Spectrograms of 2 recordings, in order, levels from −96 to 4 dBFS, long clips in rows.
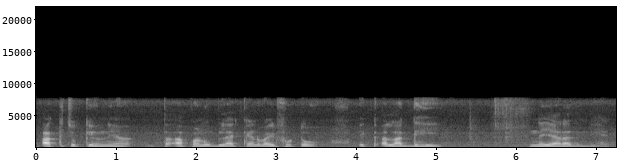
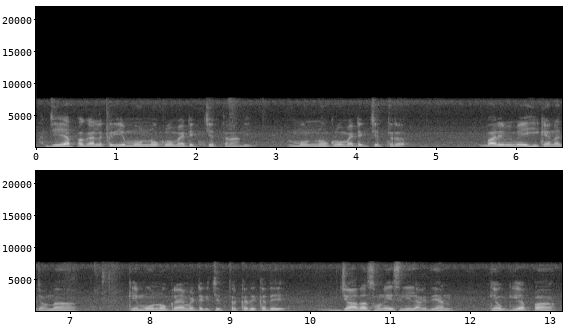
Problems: none marked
